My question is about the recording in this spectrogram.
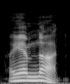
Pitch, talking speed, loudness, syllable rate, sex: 155 Hz, 255 wpm, -13 LUFS, 6.5 syllables/s, male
